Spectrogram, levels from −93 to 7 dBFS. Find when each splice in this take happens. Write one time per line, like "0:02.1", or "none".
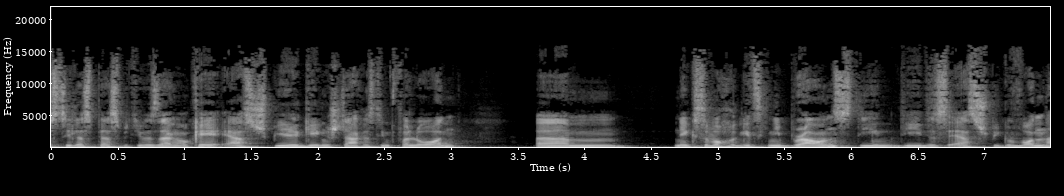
none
